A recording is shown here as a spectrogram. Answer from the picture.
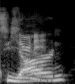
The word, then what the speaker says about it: Ciaran: Ciaran. – Kiernan? – Is it Kiernan? – Get out of here. C-I-A-R-A-N.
